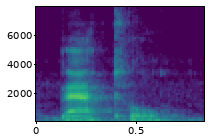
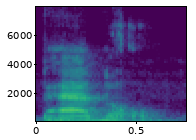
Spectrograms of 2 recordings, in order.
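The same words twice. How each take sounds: First: The middle T is released with a puff of air. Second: The middle T is an unreleased flap, like D. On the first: "we use that T, which is unvoiced" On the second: "Americans will use what's called a flapped T"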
